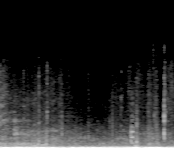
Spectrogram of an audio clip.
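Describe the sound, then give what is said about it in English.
A car drives over a sidewalk curb, heard from inside as a steady, loud low engine and road rumble with a few soft knocks and thumps, no talking. “that was a sidewalk you just went over, but okay.”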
